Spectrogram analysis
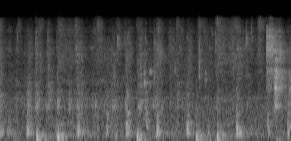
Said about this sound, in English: The next step I like to do is use my lime. And it's half a cup of lime to a half a cup of water to a half a cup of sugar mixed all together. And now I have to squeeze the lime.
